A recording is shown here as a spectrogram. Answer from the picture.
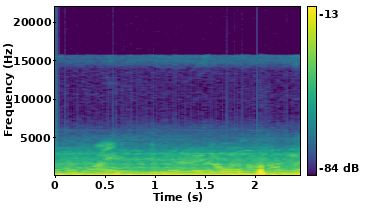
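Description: Faint voices over a steady low hum.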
